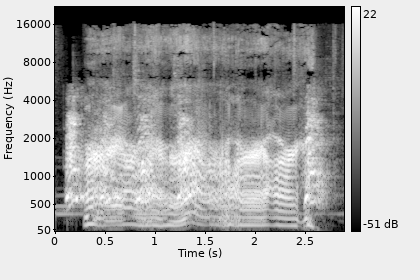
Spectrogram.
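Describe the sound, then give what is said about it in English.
A man leaning up to a wall growls like a dog to trick a creature in the wall: one continuous, loud rumbling snarl lasting a few seconds with a rough, throaty tone that wavers in pitch before cutting off. “… leans up to the wall and starts growling like a dog to trick this thing.”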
